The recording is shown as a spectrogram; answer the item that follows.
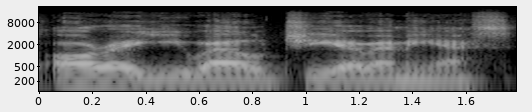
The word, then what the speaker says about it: Raul Gomez: At the same time as that, also Raul Gomez, who, his name is spelled as it sounds, Raulgomes.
